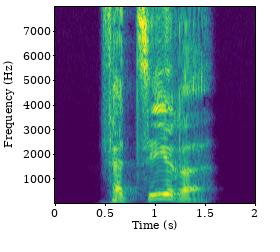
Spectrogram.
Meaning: inflection of verzehren: 1. first-person singular present 2. first/third-person singular subjunctive I 3. singular imperative
- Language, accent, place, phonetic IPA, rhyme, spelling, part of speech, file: German, Germany, Berlin, [fɛɐ̯ˈt͡seːʁə], -eːʁə, verzehre, verb, De-verzehre.ogg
